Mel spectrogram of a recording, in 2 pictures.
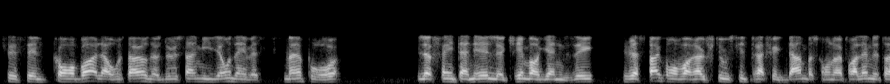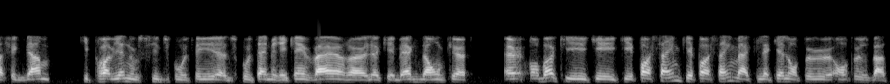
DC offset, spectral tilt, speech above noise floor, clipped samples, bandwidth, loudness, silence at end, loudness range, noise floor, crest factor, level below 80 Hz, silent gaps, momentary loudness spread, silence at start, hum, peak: under 0.1%; -7 dB/octave; 50 dB; under 0.1%; 4.1 kHz; -18 LUFS; 0.05 s; 3 LU; -68 dBFS; 18 dB; -76 dBFS; none; 8 LU; 0.1 s; none; 0 dBFS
